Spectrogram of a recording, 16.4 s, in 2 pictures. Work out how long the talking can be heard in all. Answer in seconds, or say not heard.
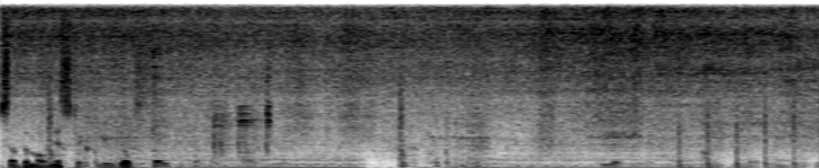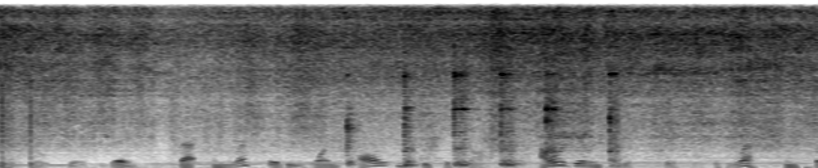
13 s.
